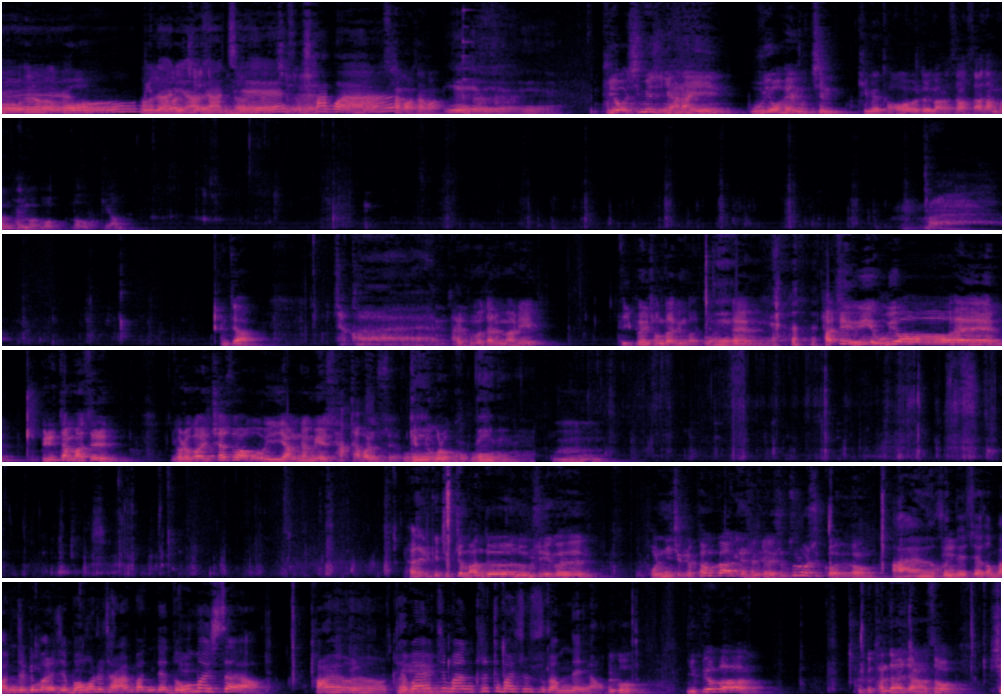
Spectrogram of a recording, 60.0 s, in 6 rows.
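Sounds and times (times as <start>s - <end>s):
person chewing crunchy food: 11.4s - 22.1s, 35.3s - 44.6s, 57.8s - 58.7s
wet mouth sounds: 52.6s - 53.2s.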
